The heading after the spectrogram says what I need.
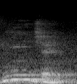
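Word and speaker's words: Wiesel: 유대인 작가인데요 마니아 작가이기 때문에 저는 이책을 번 비젤 인터넷 보면 젤이라고 번역을 합니다이 젤이 영어식 바람이니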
